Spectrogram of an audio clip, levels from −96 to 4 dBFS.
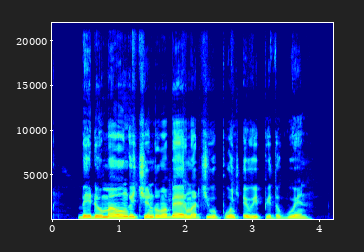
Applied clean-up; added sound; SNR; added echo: none; none; none; none.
